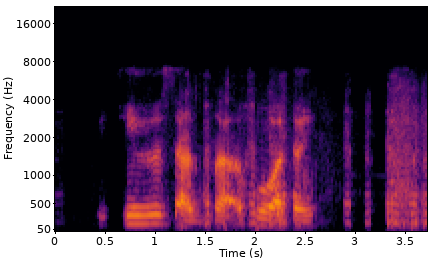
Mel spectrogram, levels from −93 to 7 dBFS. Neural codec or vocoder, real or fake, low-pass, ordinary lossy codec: codec, 44.1 kHz, 3.4 kbps, Pupu-Codec; fake; 7.2 kHz; Opus, 24 kbps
